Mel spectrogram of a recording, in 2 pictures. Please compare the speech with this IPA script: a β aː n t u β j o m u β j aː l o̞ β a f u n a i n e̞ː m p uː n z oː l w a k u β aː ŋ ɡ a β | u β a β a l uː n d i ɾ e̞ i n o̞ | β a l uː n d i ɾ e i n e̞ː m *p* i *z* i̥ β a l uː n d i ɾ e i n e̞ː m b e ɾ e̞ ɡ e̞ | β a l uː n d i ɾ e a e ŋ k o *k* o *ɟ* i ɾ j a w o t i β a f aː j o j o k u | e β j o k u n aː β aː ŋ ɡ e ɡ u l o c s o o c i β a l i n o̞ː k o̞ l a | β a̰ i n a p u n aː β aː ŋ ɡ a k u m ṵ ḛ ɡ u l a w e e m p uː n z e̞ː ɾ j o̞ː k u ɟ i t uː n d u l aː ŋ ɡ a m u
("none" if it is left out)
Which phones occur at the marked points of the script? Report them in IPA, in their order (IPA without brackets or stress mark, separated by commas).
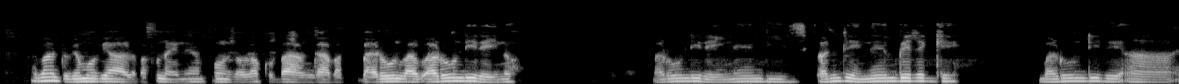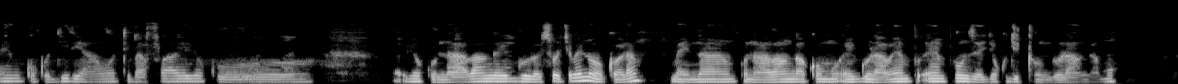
b, z, k, ɟ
